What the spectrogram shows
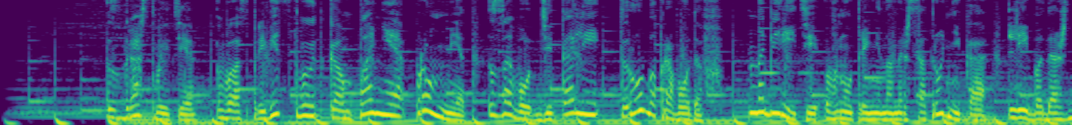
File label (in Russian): ivr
